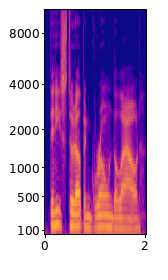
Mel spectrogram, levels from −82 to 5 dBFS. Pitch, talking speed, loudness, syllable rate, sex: 125 Hz, 210 wpm, -17 LUFS, 5.0 syllables/s, male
